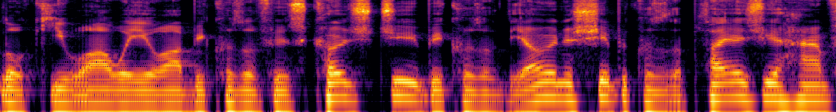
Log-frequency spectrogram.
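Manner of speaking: normal talking voice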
